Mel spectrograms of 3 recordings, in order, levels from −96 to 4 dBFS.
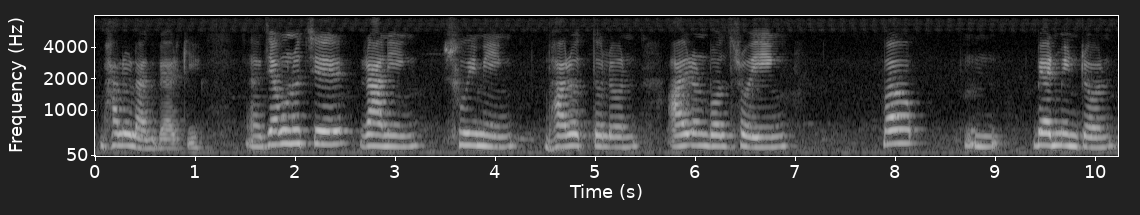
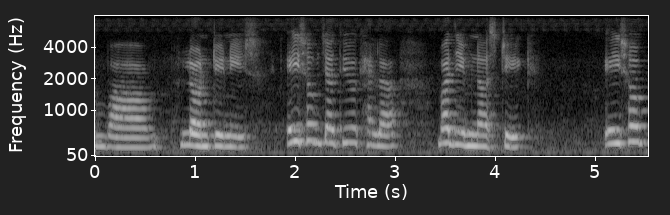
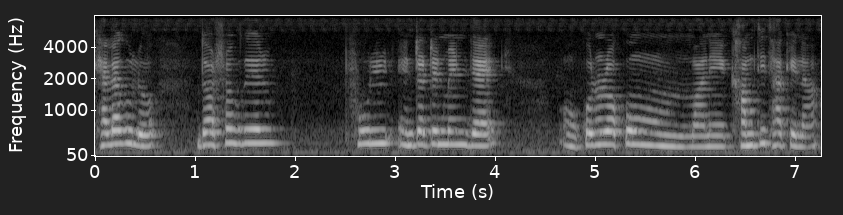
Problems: none marked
